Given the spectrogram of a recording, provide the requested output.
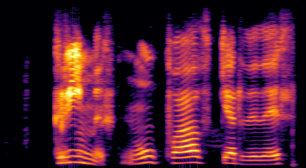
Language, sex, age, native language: Icelandic, female, 8, Icelandic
